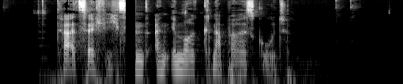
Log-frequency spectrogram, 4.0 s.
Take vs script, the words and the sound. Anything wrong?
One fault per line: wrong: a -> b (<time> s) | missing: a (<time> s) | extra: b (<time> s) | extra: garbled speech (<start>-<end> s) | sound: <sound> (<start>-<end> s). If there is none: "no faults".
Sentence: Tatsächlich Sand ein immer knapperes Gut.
sound: dropout (1.3-1.4 s)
